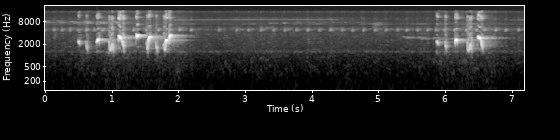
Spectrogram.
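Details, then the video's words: Red-whiskered bulbul lure song, quick to start, short but pleasant phrases: a bright run of five or six whistled, warbling notes lasting about 1.5 seconds, then silence, then a shorter repeat of three or four notes. The background is otherwise quiet. "เสียงนกดอกแตงEp.150 จ้าวขันเงิน เปิดดอกเร็ว เพลงสั้นๆแต่น่าฟัง Suara pikat merbah lekir"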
